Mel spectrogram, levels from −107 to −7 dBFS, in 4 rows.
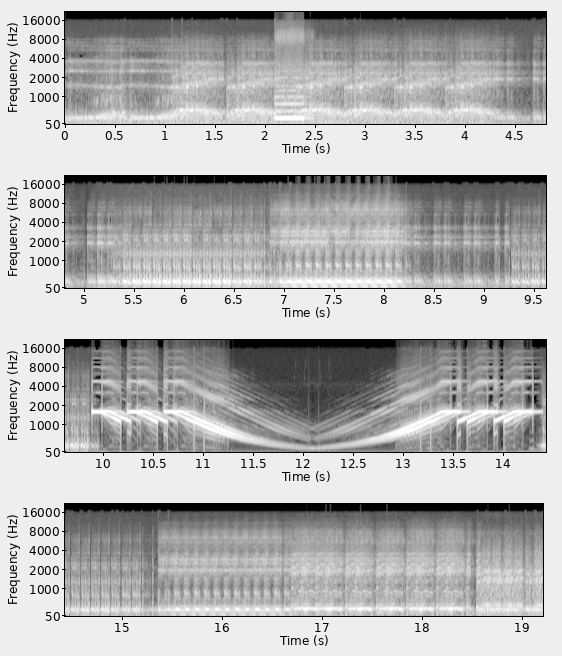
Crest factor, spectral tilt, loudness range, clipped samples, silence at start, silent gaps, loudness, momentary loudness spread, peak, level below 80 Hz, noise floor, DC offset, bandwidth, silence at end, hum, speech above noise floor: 8 dB; -4 dB/octave; 6 LU; 2%; 0 s; none; -8 LUFS; 17 LU; 0 dBFS; -34 dBFS; -29 dBFS; under 0.1%; 16.5 kHz; 0 s; none; 20 dB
